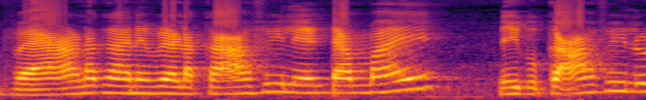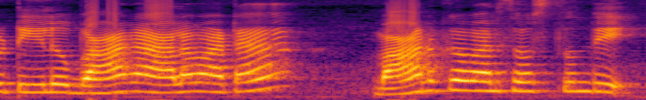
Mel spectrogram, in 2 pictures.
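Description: A woman voicing a bossy elderly woman who scolds loudly and drags her words out. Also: medium pitch, lightly acted. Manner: loud, scolding, drawn-out. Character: bossy elderly woman, sharp-tongued, shouting orders.

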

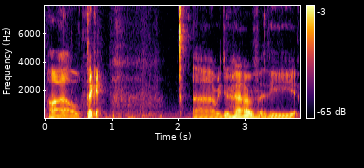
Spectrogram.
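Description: A man's voice: deep voice, very animated, slow pace, gravelly, bright, forceful tone, slight background noise. A man giving casual commentary while he plays a game, thinking aloud and muttering to himself. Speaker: gaming streamer.

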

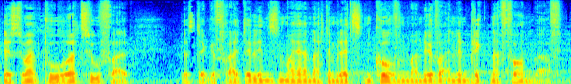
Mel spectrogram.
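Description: A man narrating a war audiobook in a steady, dramatic reading. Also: very deep voice, normal speed, a little hiss or hum. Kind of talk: scripted narration.

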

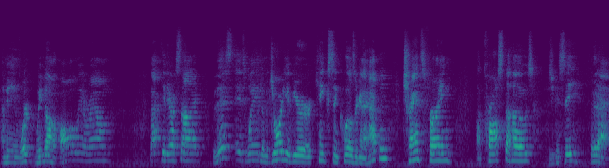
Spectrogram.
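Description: A young man runs a car-care channel and speaks in a high voice at a normal speed. He casually demos products while working with his hands in a home garage with a tiled floor, moving around as he talks to a camera mic.

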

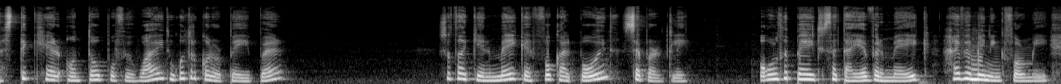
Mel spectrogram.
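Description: Narrating a craft tutorial in a chatty, eager way, this woman from Greece has a dark tone and medium pitch, and her speech is sprinkled with small "uh" fillers.

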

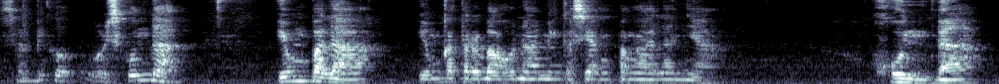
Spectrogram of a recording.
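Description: A man's voice: mid-range voice, steady tone, a little slow, long pauses, a little mellow, distant mic, slight background noise. A man from the Philippines doing stand-up storytelling, taking on his coworkers' broken English in a raised voice. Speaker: comedian.

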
